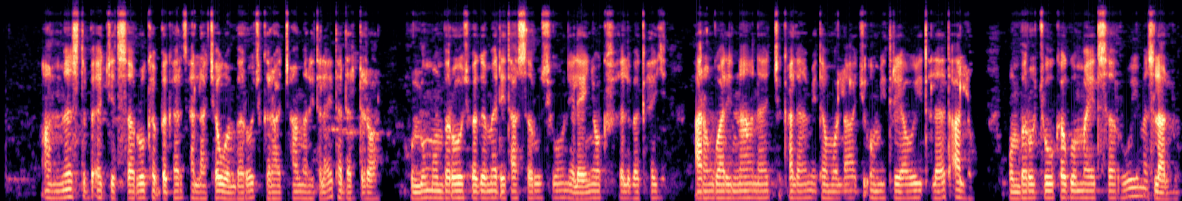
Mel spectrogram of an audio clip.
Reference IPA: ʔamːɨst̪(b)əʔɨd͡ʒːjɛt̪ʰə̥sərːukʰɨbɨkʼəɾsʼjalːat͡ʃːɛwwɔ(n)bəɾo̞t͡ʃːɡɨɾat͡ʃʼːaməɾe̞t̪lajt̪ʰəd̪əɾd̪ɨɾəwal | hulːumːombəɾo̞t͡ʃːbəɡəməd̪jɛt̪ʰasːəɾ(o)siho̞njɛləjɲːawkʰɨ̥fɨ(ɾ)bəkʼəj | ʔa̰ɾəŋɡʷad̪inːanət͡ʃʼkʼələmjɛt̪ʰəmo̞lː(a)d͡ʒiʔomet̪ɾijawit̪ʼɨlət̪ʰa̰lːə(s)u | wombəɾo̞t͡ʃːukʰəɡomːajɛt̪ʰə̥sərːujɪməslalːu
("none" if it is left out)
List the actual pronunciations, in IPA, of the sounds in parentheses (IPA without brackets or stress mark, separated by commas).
b, m, u, l, a, h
